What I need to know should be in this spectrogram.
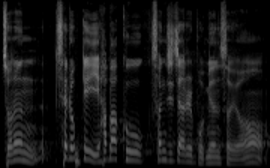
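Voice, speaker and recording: Animated high-voiced male pastor in reverb. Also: measured pace. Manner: animated preaching with rhetorical questions to the congregation. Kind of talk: sermon. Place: church sanctuary.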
